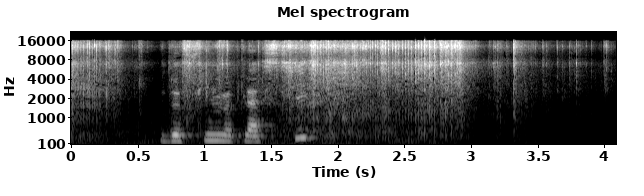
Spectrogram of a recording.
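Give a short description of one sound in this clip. Plastic film crinkles and rustles as it is pulled and wrapped.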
